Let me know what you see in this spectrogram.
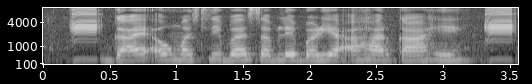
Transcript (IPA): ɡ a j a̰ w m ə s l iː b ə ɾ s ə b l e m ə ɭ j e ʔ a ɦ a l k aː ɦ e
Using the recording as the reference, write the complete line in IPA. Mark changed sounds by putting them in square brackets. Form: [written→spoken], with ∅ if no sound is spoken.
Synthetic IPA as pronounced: ɡ a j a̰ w m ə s l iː b ə ɾ s ə b l e [m→b] ə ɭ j [e→a] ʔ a ɦ a [l→ɾ] k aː ɦ e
